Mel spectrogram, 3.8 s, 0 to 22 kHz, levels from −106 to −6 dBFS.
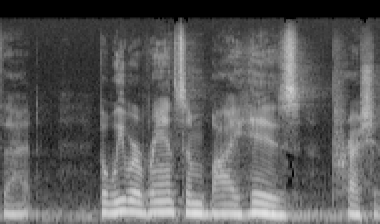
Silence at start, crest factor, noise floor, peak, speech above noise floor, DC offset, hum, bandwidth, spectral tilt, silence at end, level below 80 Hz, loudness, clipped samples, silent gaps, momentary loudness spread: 0 s; 20 dB; -51 dBFS; -8 dBFS; 24 dB; under 0.1%; none; 16 kHz; -4 dB/octave; 0 s; -58 dBFS; -26 LUFS; under 0.1%; none; 15 LU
